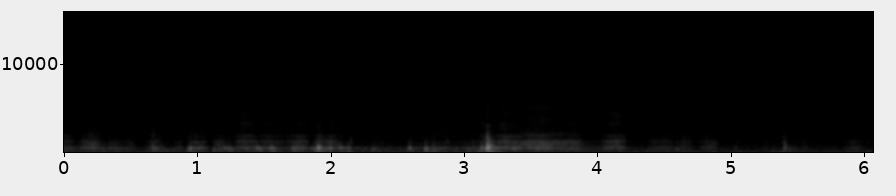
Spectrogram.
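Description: Faint scratching and rustling of handling noise as the scoped rifle is moved and aimed, with small clicks and one sharper click about three seconds in.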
